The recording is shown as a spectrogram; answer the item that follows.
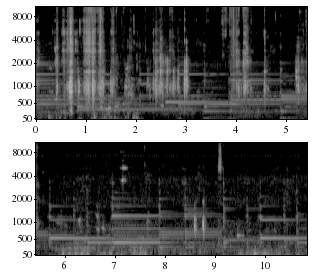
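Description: Soft background music with held notes. Over the first five seconds or so come quick dry crackles and crunches as a block of aged pomelo tea is snipped with small clippers and crumbled by hand. Later a faint low rumble sits under the music.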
